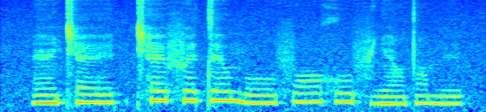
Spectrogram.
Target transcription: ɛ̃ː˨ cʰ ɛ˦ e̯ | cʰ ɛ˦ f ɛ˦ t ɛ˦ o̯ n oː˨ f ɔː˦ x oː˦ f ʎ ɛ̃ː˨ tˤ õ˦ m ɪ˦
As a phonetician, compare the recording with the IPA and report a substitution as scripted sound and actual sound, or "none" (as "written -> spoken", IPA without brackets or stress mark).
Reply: none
